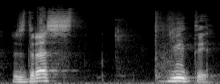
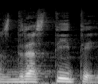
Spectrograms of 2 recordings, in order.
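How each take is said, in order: First: Every consonant in the word is pronounced. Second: Some consonants in the middle are dropped. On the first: "ada v, s, t, v" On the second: "Bahkan ada yang bilang zdrastite. Jadi mereka menghilangkan ini ini"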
